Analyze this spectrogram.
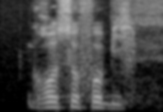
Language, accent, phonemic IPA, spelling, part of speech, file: French, France, /ɡʁo.sɔ.fɔ.bi/, grossophobie, noun, LL-Q150 (fra)-grossophobie.wav
- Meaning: fatphobia (fear, dislike or discrimination of obese people)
